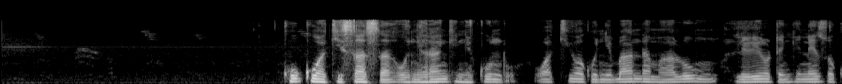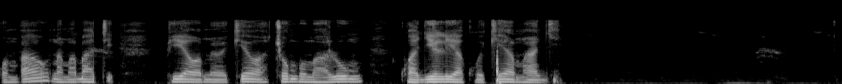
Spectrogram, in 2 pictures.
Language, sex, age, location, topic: Swahili, male, 18-24, Dar es Salaam, agriculture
